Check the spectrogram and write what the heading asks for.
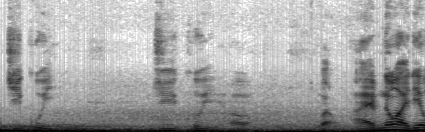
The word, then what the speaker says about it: GKUI: X 70 is using the name for the infotainment system is GK you've I and everyone just pronounce it as G qui well I have no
